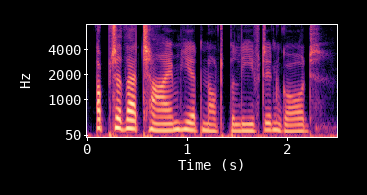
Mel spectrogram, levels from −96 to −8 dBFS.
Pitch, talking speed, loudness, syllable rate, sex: 185 Hz, 240 wpm, -19 LUFS, 5.4 syllables/s, female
